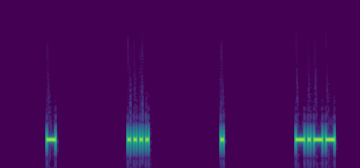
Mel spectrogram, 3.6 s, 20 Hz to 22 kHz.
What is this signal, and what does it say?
Morse code, heard as a keyed tone, about 40 wpm, spaced as for 11 wpm, 700 Hz. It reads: THEY
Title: 8x Character Spacing - Top 100 Words - 40wpm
